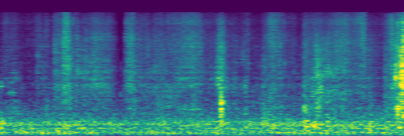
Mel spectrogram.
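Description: Faint rustling and a few light clicks as a fabric laptop backpack's pockets and padded flap are handled.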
